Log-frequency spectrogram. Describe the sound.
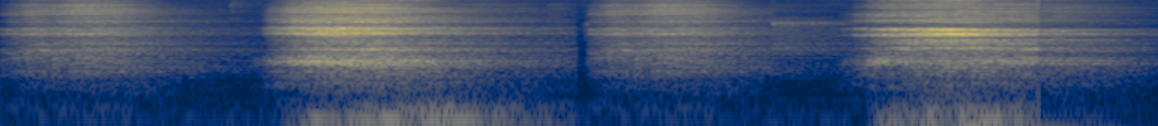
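A dying black bear breathes out in huge, long sighs: four broad breaths that alternate between softer, airy ones and louder, heavier ones with a low rumbling undertone.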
